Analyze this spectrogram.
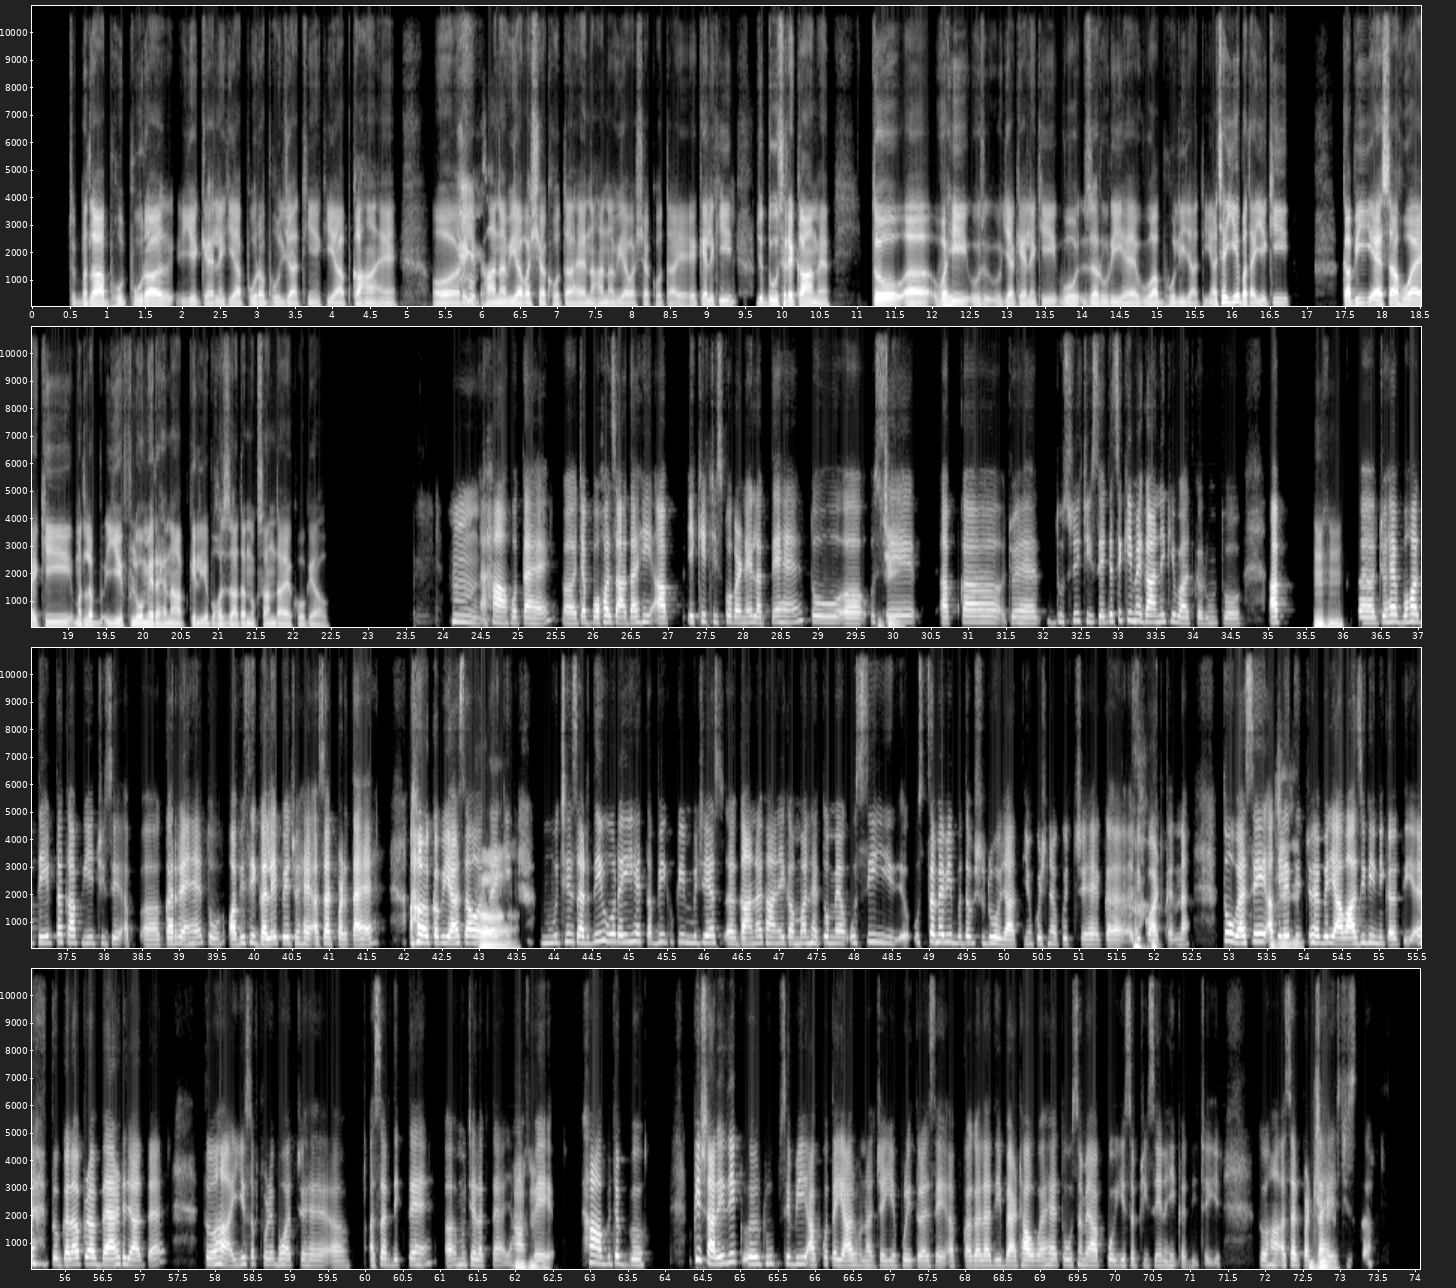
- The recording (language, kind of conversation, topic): Hindi, podcast, आप कैसे पहचानते हैं कि आप गहरे फ्लो में हैं?
- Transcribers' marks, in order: chuckle; chuckle; in English: "फ़्लो"; in English: "ऑब्वियसली"; chuckle; in English: "रिकॉर्ड"; chuckle; laughing while speaking: "तो गला पूरा बैठ जाता है"; other background noise; tapping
